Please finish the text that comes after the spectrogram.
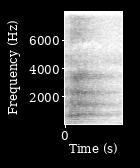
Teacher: Dalam pembahasan huruf hijaiyah secara keseluruhan, tidak hanya yang dari tenggorokan ini, hamzah dan ha ini adalah huruf yang keluarnya paling jauh, artinya mendekati dada sini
